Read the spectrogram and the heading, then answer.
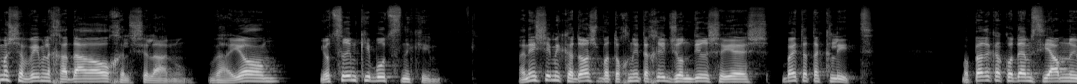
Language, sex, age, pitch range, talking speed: Hebrew, male, 30-49, 120-150 Hz, 110 wpm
